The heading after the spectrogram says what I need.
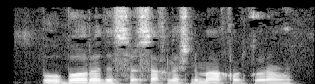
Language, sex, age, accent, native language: Uzbek, male, 18-24, Qashqadaryo, Uzbek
